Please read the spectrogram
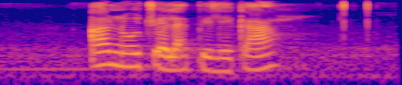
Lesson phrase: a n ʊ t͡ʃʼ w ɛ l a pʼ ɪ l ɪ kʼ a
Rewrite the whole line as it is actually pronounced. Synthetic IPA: a n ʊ t͡ʃʼ w ɛ l a pʼ ɪ l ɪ kʼ a

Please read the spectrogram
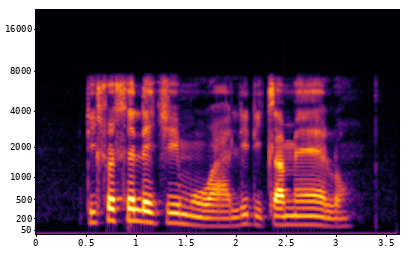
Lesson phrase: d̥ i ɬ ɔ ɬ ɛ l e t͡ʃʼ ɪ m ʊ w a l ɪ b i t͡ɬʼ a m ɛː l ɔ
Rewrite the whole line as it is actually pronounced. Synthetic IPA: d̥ i ɬ ɔ ɬ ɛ l e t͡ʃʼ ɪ m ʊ w a l ɪ d i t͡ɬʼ a m ɛː l ɔ

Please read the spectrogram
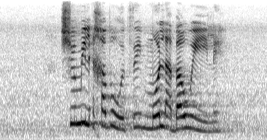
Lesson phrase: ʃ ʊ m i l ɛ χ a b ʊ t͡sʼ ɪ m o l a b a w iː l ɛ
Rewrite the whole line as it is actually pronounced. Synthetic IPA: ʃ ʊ m i l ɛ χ a b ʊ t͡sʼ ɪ m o l a b a w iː l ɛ

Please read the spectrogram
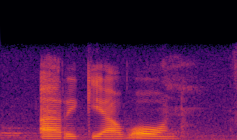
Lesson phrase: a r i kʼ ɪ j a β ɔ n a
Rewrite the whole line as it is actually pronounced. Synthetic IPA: a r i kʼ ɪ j a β ɔː n a

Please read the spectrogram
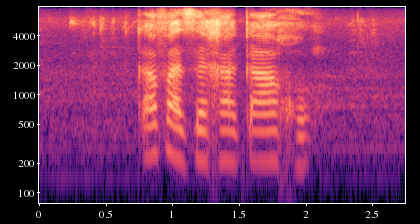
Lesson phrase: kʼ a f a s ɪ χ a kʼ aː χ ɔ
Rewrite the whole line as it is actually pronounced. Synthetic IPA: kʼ a f a s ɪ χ a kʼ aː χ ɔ

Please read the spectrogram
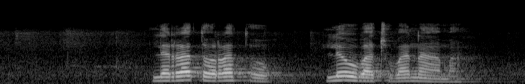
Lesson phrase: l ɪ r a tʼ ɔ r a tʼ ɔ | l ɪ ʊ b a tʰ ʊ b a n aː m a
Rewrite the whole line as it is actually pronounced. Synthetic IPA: l ɪ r a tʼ ɔ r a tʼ ɔ | l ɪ ʊ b a tʰ ʊ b a n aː m a

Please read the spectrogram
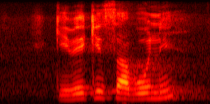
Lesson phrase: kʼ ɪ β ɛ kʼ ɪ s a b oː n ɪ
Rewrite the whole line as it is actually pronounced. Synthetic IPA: kʼ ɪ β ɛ kʼ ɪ s a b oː n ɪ

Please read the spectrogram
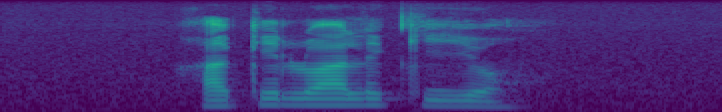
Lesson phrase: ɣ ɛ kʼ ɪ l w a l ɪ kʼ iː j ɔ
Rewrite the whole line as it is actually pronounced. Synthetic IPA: ɣ a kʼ ɪ l w a l ɪ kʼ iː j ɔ

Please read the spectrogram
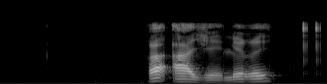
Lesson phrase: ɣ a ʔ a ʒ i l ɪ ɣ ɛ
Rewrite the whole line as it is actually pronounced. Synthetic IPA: ɣ a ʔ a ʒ ɛ l ɪ ɣ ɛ

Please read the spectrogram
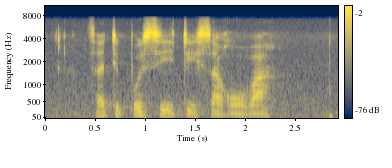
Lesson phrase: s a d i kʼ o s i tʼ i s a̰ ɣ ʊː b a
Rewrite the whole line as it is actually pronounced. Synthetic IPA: s a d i pʼ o s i tʼ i s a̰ ɣ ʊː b a

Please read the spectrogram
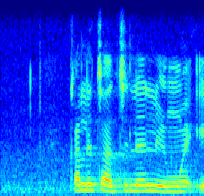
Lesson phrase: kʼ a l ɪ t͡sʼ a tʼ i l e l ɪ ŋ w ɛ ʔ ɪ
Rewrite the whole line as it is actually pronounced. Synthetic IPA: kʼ a l ɪ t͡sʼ a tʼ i l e l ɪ ŋ w ɛ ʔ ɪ

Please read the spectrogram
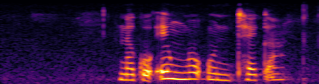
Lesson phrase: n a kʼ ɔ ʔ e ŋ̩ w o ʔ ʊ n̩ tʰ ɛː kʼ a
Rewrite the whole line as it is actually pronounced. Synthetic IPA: n a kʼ ɔ ʔ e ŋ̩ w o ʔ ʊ n̩ tʰ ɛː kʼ a

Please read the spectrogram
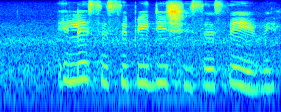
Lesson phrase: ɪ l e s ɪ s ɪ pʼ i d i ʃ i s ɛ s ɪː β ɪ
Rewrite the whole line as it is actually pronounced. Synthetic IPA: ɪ l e s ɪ s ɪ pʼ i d i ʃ i s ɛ s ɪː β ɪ

